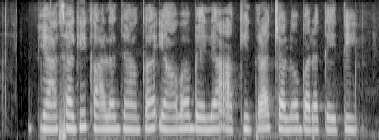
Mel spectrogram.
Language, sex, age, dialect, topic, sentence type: Kannada, female, 18-24, Dharwad Kannada, agriculture, question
